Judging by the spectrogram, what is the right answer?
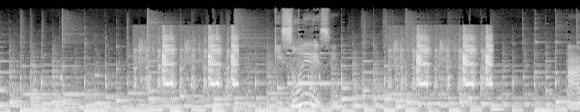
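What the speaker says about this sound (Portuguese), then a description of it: "É a galinha!" Chicken clucking from a farm-animal sound toy or clip, heard in short bursts over a loud, busy children's music track while a voice speaks briefly.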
